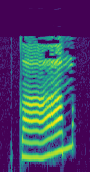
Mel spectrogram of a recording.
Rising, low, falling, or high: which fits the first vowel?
rising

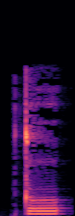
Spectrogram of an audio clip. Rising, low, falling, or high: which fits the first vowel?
high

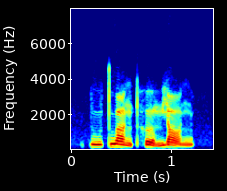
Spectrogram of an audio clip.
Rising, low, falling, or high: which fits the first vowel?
high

